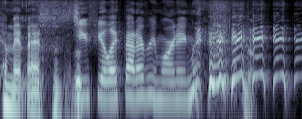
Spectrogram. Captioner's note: laughs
